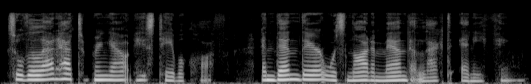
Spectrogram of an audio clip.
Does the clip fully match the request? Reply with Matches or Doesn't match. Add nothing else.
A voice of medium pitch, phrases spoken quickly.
Doesn't match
